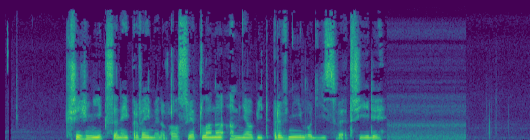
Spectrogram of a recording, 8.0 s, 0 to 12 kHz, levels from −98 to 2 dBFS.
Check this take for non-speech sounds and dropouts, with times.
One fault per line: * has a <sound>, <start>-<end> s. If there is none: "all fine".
all fine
